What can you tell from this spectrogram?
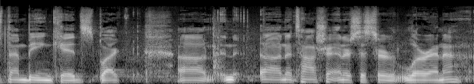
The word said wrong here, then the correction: Yelena: Am I saying her name right? Yelena. Natasha and Yelena.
